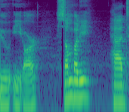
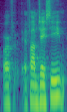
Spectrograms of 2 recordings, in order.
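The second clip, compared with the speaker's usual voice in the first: ordinary talk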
